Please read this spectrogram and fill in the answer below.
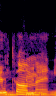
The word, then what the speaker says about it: willkommen: So, willkommen. Did I say that right? Willkommen. – Willkommen. Yeah, danke schön.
